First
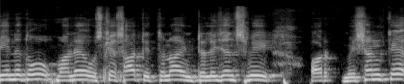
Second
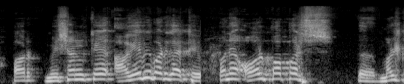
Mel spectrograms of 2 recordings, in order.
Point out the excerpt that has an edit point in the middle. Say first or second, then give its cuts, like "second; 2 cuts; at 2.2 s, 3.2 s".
second; 1 cut; at 2.0 s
